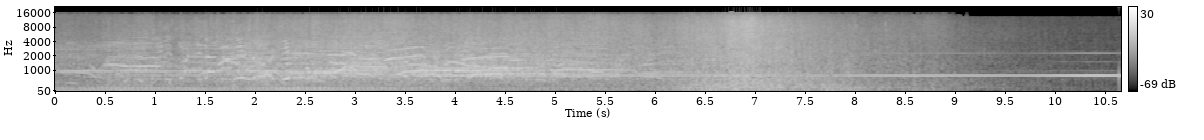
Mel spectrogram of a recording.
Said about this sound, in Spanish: Mucho mar, mucha agua, mucha tormenta, mucho mayday, mayday.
